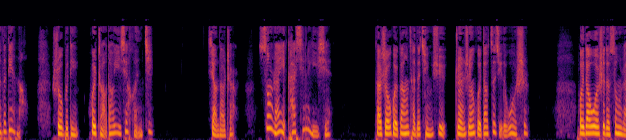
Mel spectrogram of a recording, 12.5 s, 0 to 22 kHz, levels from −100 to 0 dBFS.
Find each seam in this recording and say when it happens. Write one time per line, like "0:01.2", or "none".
none

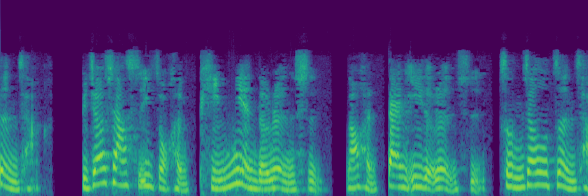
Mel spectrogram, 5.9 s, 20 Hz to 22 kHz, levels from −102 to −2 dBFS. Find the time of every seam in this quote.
0:03.3

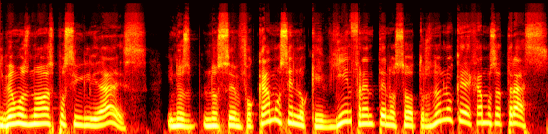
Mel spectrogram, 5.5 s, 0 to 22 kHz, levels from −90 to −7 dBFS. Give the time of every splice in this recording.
0:01.6
0:03.5

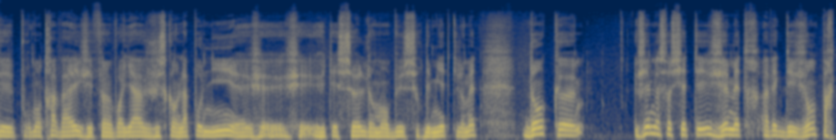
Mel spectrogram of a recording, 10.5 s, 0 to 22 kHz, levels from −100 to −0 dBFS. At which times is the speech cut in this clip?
none

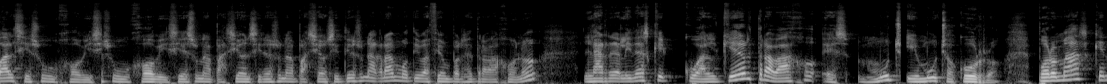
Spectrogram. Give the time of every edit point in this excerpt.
0:01.0
0:05.6
0:09.0

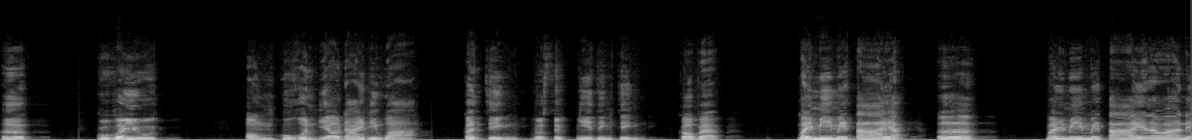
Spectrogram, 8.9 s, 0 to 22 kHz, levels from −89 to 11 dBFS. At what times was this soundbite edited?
0:05.1

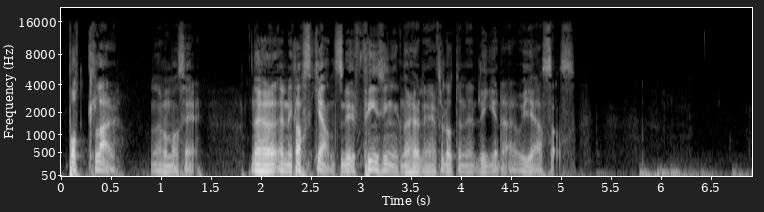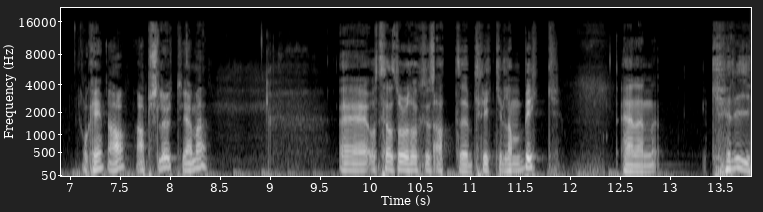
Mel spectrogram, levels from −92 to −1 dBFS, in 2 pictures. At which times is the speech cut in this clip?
0:00.9
0:02.3
0:02.8
0:03.4
0:03.8
0:10.1
0:10.6
0:11.0

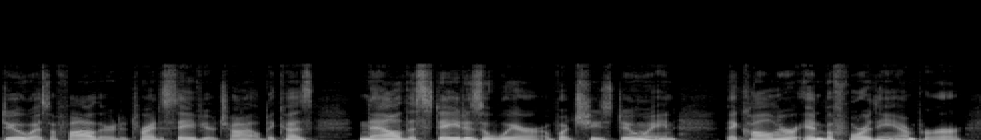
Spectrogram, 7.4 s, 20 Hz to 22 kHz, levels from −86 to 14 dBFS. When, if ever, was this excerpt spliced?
none

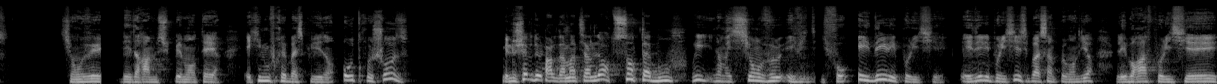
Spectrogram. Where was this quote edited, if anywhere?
0:01.0
0:05.4
0:08.1

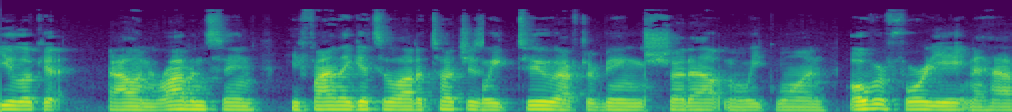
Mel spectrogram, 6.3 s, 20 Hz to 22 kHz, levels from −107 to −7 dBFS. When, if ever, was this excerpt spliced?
0:01.7
0:03.0
0:04.0
0:05.2

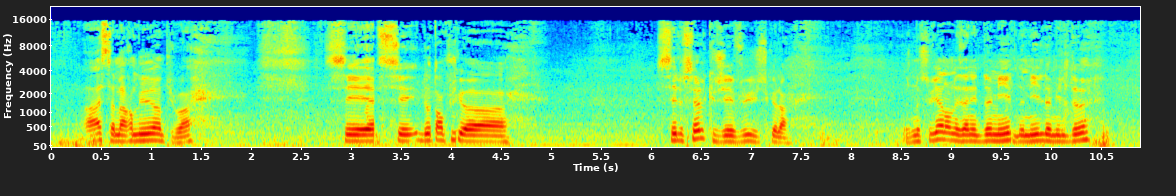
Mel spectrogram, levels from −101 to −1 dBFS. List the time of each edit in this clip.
0:01.2
0:03.2
0:04.0
0:09.6

